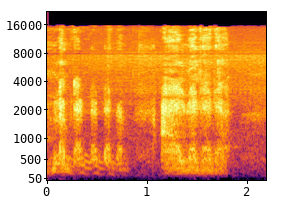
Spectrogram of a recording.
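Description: A man's mock monster growling and snarling, ending in a loud, harsh snarl about a second in that lasts over half a second.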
